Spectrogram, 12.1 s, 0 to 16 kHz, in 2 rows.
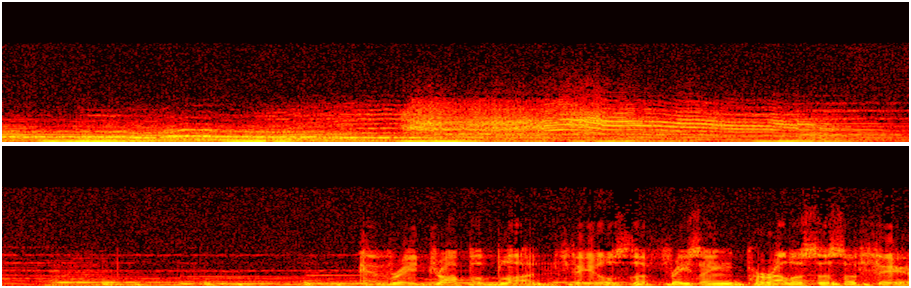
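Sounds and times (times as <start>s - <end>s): cat yowling: 2.7s - 6.0s.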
